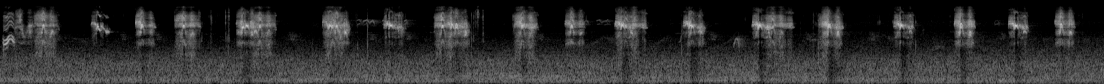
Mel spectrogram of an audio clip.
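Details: Hungry baby sparrows in a bird house nest chirping loudly as parents bring insects; a long, insistent run of about twenty high, scratchy chirps, evenly spaced around two per second.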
